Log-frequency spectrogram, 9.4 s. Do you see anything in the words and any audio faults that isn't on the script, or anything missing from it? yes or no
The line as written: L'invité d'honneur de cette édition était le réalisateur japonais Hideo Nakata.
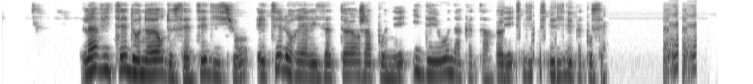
yes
